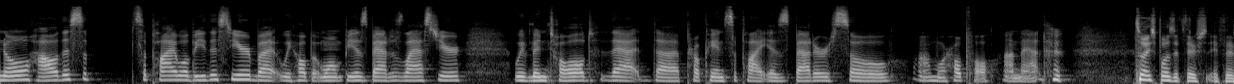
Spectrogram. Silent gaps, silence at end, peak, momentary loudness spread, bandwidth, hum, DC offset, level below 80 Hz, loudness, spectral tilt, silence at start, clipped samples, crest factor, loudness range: none; 0 s; -4 dBFS; 9 LU; 16.5 kHz; none; under 0.1%; -54 dBFS; -23 LUFS; -4.5 dB/octave; 0 s; under 0.1%; 18 dB; 2 LU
